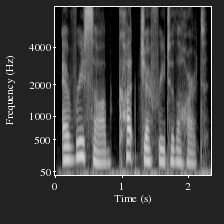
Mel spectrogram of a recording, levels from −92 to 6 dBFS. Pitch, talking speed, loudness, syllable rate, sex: 175 Hz, 180 wpm, -20 LUFS, 4.9 syllables/s, female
